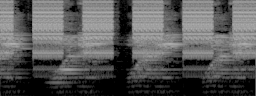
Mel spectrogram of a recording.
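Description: An alarm clock rings loud in bright, harsh pulses, four bursts repeating in a steady on-off rhythm with only short gaps between them.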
